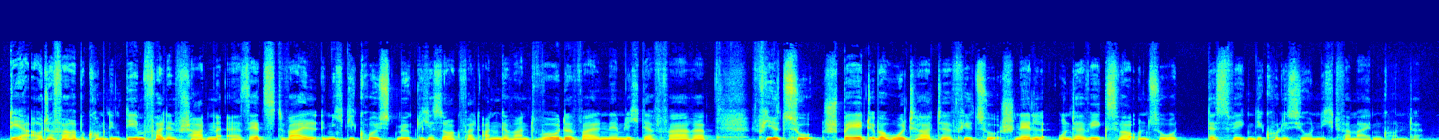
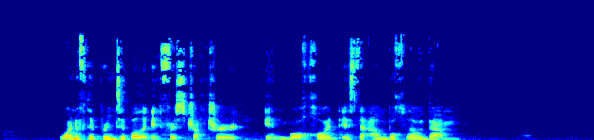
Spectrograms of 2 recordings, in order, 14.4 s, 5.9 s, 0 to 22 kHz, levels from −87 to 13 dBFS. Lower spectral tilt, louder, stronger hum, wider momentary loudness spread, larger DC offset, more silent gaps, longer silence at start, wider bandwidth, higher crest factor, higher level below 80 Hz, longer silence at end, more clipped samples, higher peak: first, -6 dB/octave vs -3.5 dB/octave; first, -22 LUFS vs -28 LUFS; neither; first, 10 LU vs 7 LU; neither; neither; second, 0.1 s vs 0.6 s; about the same, 15.5 kHz vs 16 kHz; about the same, 20 dB vs 18 dB; first, -44 dBFS vs -68 dBFS; second, 0.2 s vs 1.35 s; neither; first, -2 dBFS vs -12 dBFS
